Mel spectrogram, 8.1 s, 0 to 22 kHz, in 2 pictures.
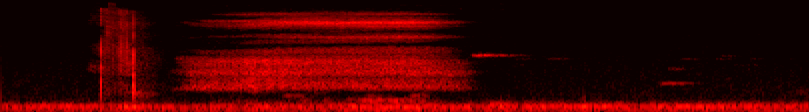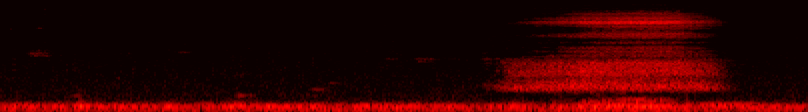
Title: snoring pt.3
